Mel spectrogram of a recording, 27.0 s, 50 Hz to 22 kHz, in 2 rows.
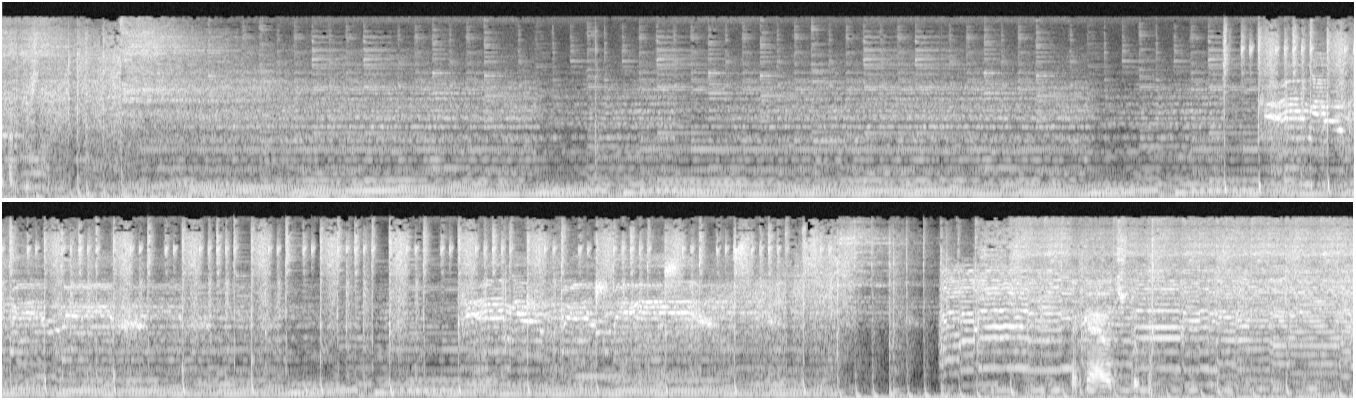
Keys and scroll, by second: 5.3 ctrl+z, 5.3 y, 18.7 x.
